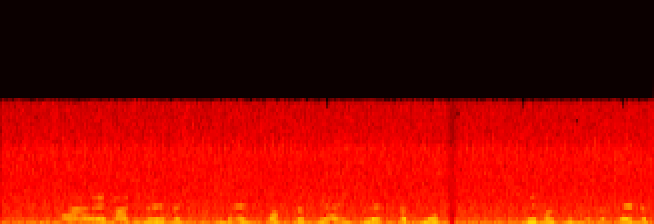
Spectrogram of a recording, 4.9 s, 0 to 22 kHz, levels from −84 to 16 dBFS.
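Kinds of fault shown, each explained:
Echo leak: A faint copy of the speech trails it by 305 ms, about 20 dB down. This is likely an echo canceller passing loudspeaker pickup back.
Speech suppressed in double talk: The speech repeatedly dips by around 10 dB in stretches. This is likely the canceller turning down its own talker along with the loudspeaker echo during overlapping talk.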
